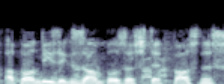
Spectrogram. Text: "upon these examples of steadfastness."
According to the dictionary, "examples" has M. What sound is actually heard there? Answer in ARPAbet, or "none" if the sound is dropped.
M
